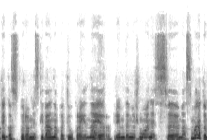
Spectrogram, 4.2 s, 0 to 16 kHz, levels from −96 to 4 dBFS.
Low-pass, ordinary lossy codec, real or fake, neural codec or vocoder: 14.4 kHz; AAC, 48 kbps; fake; vocoder, 44.1 kHz, 128 mel bands every 512 samples, BigVGAN v2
